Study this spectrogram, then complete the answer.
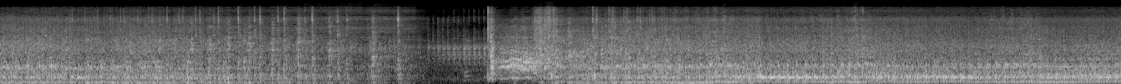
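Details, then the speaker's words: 1964 Ford F-100, abandoned nine years, after a new fuel filter, a carburettor rebuild and new plug wires: it catches after a brief pause into an even rumbling idle with no misfire or knock. It idles cold without choke and without smoke. "that's idling with no choke and it's not even warm yet it's not smoking hell yeah dude"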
